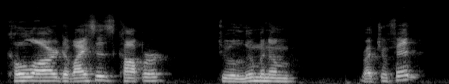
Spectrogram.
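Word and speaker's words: CO/ALR: And so they have these things called Kolar devices, copper to aluminum retrofit, C-O-A-L-R, but they pronounce it Kolar, C-O-A-L-R for copper and aluminum, and R's for the retrofit.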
